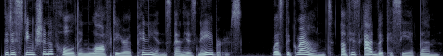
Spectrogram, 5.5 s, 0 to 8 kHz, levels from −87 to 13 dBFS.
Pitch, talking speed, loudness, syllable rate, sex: 205 Hz, 185 wpm, -20 LUFS, 5.5 syllables/s, female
